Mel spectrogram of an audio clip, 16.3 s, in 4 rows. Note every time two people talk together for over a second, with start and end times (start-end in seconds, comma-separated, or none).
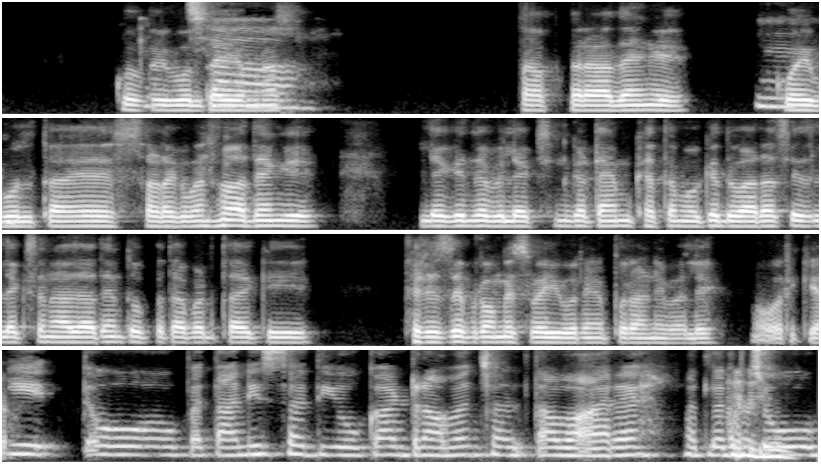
none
